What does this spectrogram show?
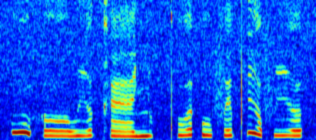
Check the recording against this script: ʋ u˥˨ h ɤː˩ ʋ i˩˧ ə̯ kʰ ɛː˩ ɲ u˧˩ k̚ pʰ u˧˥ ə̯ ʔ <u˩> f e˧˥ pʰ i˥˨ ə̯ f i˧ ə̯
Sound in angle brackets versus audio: incorrect: u˧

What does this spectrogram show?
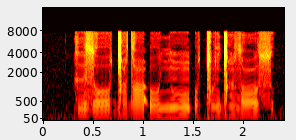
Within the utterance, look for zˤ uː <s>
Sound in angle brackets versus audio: correct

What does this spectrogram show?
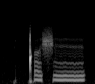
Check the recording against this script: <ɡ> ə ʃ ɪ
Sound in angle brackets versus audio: incorrect: ǃ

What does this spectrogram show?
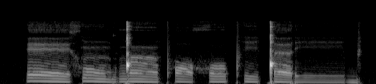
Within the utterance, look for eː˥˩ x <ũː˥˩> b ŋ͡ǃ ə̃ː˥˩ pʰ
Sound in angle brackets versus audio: correct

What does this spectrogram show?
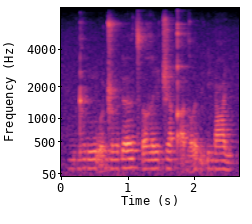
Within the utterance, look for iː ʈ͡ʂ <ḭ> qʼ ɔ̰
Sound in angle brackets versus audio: incorrect: i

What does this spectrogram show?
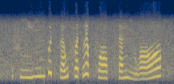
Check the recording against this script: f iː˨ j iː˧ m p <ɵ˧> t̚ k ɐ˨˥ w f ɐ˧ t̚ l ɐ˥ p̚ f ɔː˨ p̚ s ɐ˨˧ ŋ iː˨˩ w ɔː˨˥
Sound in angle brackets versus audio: incorrect: ɵ˥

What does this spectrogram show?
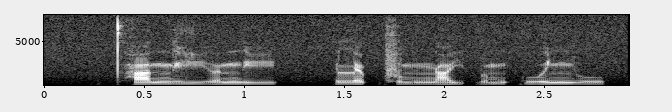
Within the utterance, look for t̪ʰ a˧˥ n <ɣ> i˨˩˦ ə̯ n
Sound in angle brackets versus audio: correct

